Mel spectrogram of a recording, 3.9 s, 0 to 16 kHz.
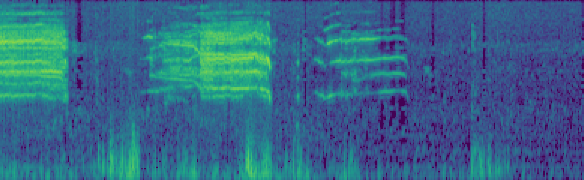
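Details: Peregrine falcon at a nest site in Koszalin, Poland, on 23 May 2024, scolding intruders, probably people on the chimney. Three harsh, rasping bursts with stacked harmonics, mixed with low knocking thumps.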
